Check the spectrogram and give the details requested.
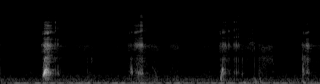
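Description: Four short, abrupt hiccup sounds over low background hum. Hiccups.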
